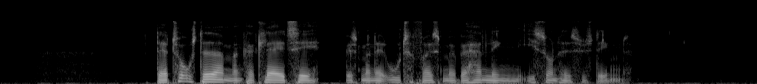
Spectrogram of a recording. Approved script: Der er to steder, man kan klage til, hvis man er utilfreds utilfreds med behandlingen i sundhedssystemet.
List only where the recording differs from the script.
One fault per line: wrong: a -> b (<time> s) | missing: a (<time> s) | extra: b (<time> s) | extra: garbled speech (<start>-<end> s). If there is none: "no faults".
missing: utilfreds (4.4 s)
